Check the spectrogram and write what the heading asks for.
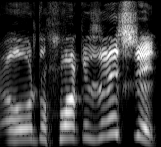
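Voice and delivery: high-pitched mock outrage; imitated alarm. Daughter reacting to the x-ray gear, mock alarm. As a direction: play the bewildered kid protesting. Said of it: "She's like".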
